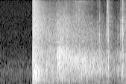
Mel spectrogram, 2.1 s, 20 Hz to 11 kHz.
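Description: One sharp, loud rifle shot from a Sauer 505 chambered in .308 breaks the silence, followed by a decaying outdoor rumble and a few faint clicks as the echo fades.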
